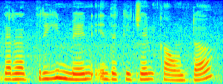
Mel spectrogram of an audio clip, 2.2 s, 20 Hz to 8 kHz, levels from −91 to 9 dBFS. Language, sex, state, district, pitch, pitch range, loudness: English, female, Telangana, Hyderabad, 200 Hz, 195-220 Hz, -13 LUFS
